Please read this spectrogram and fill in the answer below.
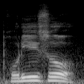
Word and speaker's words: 보리수: 그러기를 6년 후에 결국 보리수, 이게 보제수라고 되어 있죠. 본래 중국 한자로는. 그런데 이게 그 한국 불가에서 이 발음이 좀 보제수라고 하는 발음이 별로 안 좋아서 우리 한국 불교에서는 보리수로 읽는다고 합니다.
